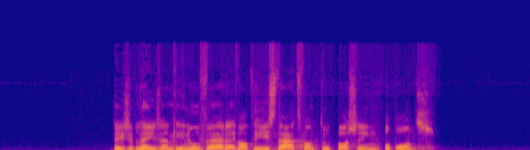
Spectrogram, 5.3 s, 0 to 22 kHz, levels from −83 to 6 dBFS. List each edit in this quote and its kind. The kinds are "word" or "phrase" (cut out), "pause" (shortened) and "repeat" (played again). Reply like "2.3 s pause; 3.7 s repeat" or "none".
1.4 s word; 1.7 s word; 2.3 s word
